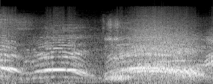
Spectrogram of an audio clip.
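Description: A large crowd shouting together in unison: two loud calls, each rising and then falling in pitch and lasting just under a second.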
